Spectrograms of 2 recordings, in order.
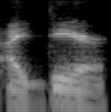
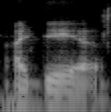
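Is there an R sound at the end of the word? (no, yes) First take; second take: yes; no. First: The word ends with an added R sound. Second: The word ends in a vowel without R. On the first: The speaker calls it wrong. "make a mistake and add an R to it" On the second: The speaker calls it right. "you both should say idea"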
